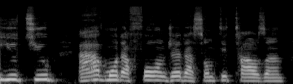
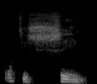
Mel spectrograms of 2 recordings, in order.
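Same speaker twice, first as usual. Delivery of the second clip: soft disgust; 7 semitones lower, 13 dB quieter than usual. Real, not acted. Contemptuous aside.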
